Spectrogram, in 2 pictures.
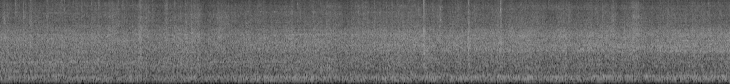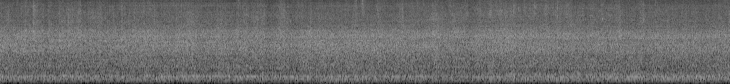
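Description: Open-top freight wagons rolling past at a steady speed: a continuous low rumble of steel wheels running on the rails.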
